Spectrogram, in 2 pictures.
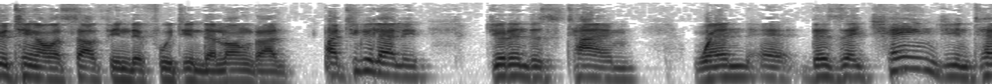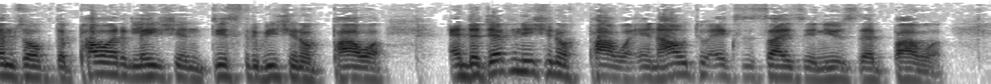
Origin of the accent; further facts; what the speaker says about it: South Africa; as South African, all of us have a problem with the pronouncement by the administration in Washington.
